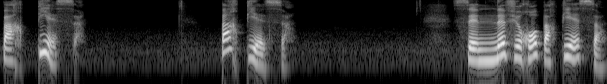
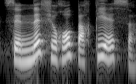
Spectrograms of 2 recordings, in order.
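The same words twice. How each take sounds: First: Very slow French, "neuf" stressed; slow teacher read; slow demo pronunciation. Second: Very slow, "neuf" stressed; careful slow French; slow repeat. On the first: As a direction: model each word slowly. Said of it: "개당이라는 표현은요". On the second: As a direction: say it again slowly for class. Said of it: "한 번 더". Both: Shown as a demonstration.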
